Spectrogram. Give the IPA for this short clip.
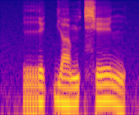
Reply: r e˦˥ k̚ j a˦˥ m t͡ɕʰ e˥˩ n

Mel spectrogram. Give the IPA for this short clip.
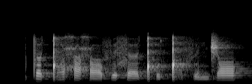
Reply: t ʌ˥ ɡ͡ǃ ɒ˥ ħ ʌ˩ ħ ɒː˩ f ɪ˥ s ɜː˧ ǃʰ ʊ˩ ɡ͡ǃ ʌ˩ f ɪ˩ n d͡ʒ ɒ˥

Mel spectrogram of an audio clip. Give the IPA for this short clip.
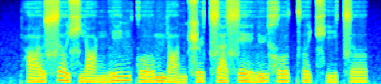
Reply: pʰ ɑ˧˥ ʊ̯ s ɤ˥˩ ɕ j ɑ˨˩ ŋ l i˥ n k o˧˥ ʊ̯ m j ɑ˨˩ ŋ ʂ ɻ̩˧˥ t͡s ä˥˧ s e˥˩ ɪ̯ l y˥ x o˥ ʊ̯ t̪ʰ ɤ˥˩ t͡ɕʰ i˧˥ t͡s ɤ˥

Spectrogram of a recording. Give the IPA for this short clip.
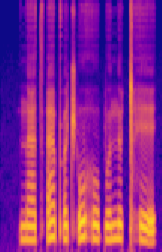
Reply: n æː t͡sʼ æ pʼ œ t͡ʃʼ o h oː p ɵ n ø ǀʰ e

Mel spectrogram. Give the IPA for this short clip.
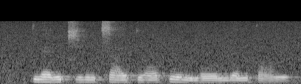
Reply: t̪ j ɛ˨˦ n t͡ɕ i˨˩ ŋ t͡s a˨˦ ɪ̯ t̪ w ɔ˨˦ p u˥˨ m j o˨˦ ʊ̯ m w ə˨˦ n t̪ ɑ˨˩ ŋ

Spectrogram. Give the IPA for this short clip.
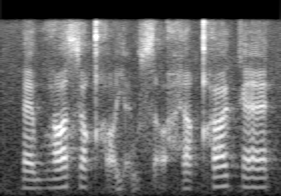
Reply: æ w ɦ ɑ s u qʰ ɑ̰ j æ̰ w s ɑ̰ h æ qʰ ø k æ

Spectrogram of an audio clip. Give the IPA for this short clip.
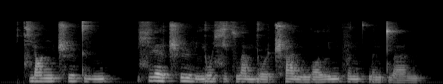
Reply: t͡ɕ j ɑ˦ ŋ ʈ͡ʂʰ ɻ̩˦ t̪ i˨˦ ŋ | ɕ ɥ ɛ˥˨ ʈ͡ʂʰ ɻ̩˥˨ i˨˩ l j o˥˨ ʊ̯ ɕ i˩ t͡s w ä˥˨ m j o˨˦ ʊ̯ ʈ͡ʂʰ a˥˨ n l w ɔ˨˦ l i˦ ŋ f ə˦ n pʰ w ə˨ n t̪ w a˨˩ n

